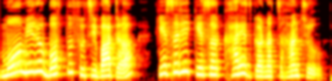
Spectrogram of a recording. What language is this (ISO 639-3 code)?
nep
